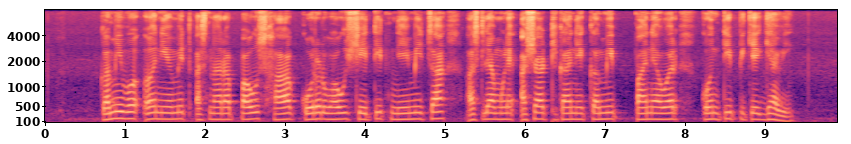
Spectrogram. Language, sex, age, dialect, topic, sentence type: Marathi, male, 18-24, Standard Marathi, agriculture, question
